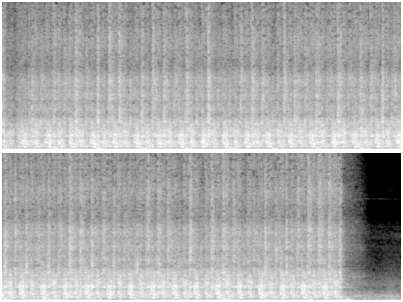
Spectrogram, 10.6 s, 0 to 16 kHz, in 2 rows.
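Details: 2010 Audi A4 2.0 TDI after high-pressure pump replacement and fuel-system priming: even, rapid cranking at about 3.5 strokes a second for ten seconds with no clear catch; the diesel is not firing yet.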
